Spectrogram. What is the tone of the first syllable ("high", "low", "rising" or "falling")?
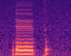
low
